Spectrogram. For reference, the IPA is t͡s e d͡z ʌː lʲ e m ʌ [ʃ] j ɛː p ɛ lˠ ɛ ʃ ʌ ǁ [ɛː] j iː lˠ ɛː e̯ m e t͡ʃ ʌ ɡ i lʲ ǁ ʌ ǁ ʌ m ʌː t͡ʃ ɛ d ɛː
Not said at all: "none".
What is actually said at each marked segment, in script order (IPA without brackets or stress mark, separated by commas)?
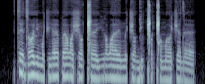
t͡ʃ, ɛː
